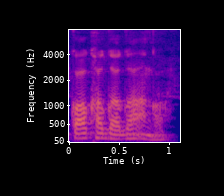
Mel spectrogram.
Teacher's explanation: अब देखिए क वर्ग का जो उच्चारण स्थान होगा कंठ है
